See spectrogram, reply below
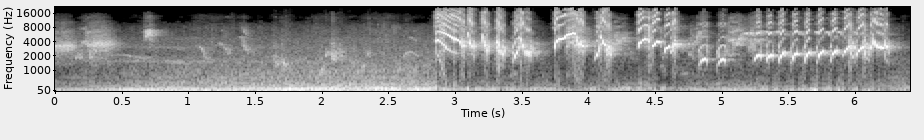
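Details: Orange-headed thrush as a lure for caged birds to sing: after quiet noise, a loud outpouring of fast rising and falling whistles, then a rhythmic series of repeated upslurred notes, with faint low rumble.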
